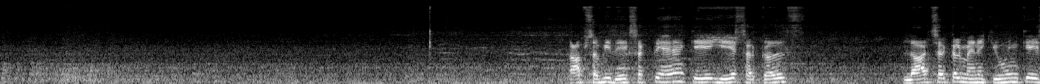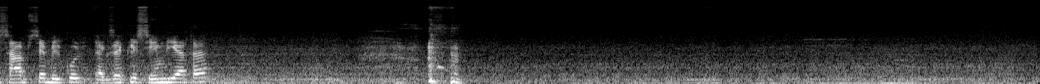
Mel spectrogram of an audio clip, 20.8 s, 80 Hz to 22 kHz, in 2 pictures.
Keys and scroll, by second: 4.7-6.2 typing, 6.7 Return, 10.4 ctrl+-, 10.6 ctrl+-, 11.0 ctrl+-.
